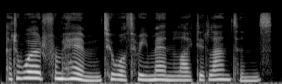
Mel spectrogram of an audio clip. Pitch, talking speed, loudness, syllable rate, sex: 220 Hz, 235 wpm, -18 LUFS, 4.9 syllables/s, female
